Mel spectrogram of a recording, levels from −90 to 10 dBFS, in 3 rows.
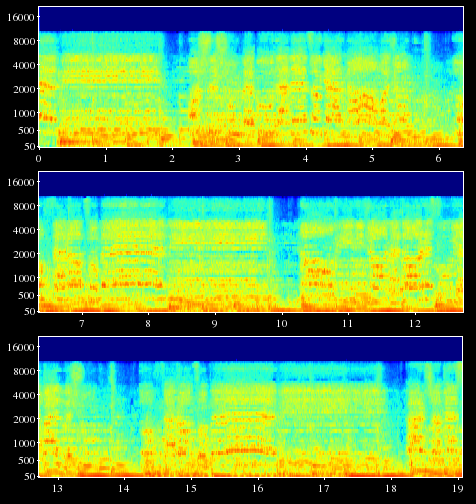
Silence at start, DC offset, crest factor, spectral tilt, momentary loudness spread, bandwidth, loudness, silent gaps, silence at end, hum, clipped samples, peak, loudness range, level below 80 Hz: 0 s; under 0.1%; 10 dB; -5 dB/octave; 3 LU; 10.5 kHz; -11 LUFS; none; 0 s; none; under 0.1%; 0 dBFS; 1 LU; -16 dBFS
